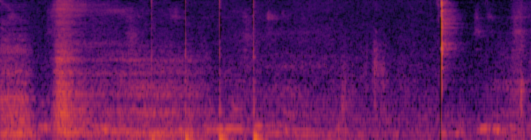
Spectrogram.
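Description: Hands handling the plastic gearbox block of an LGB model locomotive: a few faint small clicks and one sharper click about four and a half seconds in, with a breath near the start.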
